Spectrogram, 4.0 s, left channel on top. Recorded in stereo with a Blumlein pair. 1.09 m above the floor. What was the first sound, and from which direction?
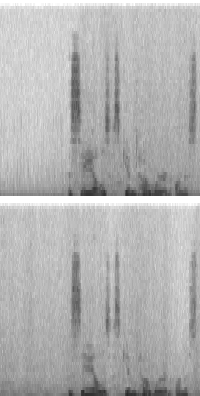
A woman speaking, 40° left.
